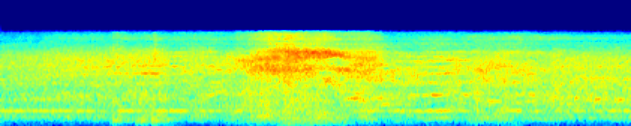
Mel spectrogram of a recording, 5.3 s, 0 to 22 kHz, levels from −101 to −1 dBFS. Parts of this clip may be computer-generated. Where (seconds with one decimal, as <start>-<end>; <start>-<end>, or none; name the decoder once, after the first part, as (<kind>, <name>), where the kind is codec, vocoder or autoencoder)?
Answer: 1.4-4.6 (codec, DAC)

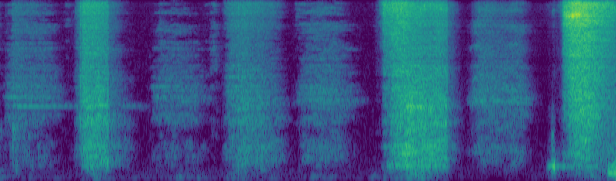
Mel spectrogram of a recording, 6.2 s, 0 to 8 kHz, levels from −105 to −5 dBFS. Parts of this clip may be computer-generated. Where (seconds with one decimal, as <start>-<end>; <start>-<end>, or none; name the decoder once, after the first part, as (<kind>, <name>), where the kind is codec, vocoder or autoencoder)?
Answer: 4.2-6.2 (codec, DAC)

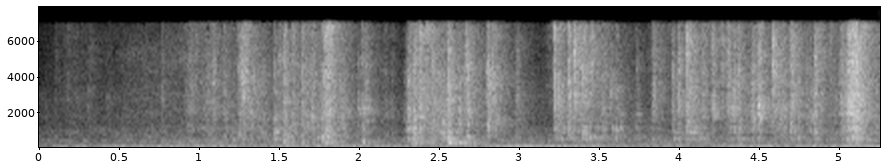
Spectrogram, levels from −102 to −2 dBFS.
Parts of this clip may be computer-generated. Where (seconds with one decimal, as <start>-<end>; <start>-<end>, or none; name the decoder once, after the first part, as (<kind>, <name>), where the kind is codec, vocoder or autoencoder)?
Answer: none

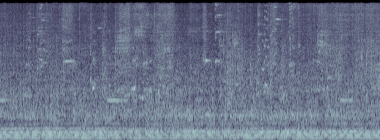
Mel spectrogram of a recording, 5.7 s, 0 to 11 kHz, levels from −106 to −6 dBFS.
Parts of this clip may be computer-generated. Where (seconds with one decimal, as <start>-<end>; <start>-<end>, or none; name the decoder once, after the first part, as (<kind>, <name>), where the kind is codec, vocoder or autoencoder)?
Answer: 0.7-1.4 (codec, DAC); 1.9-3.1; 4.4-5.7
